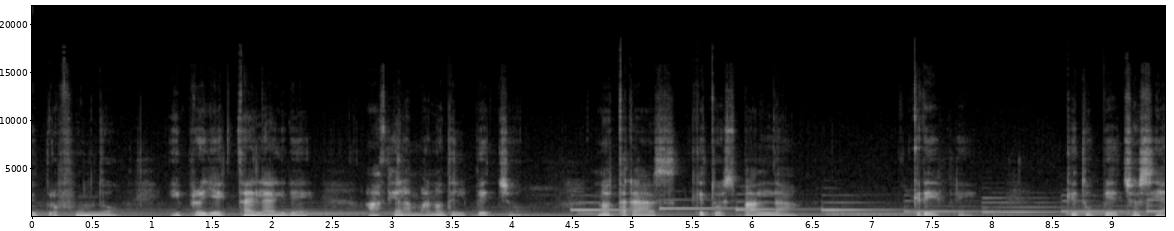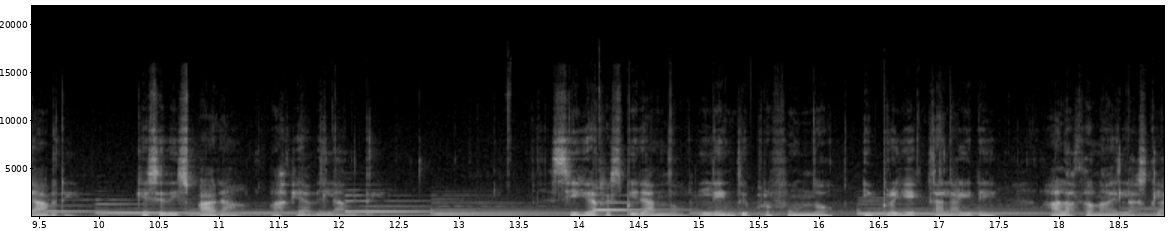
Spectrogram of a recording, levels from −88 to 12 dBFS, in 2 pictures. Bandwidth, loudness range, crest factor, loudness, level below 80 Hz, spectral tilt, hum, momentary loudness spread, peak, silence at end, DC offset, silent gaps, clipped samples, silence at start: 13.5 kHz; 4 LU; 20 dB; -26 LUFS; -48 dBFS; -6 dB/octave; none; 13 LU; -6 dBFS; 0 s; under 0.1%; none; under 0.1%; 0 s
